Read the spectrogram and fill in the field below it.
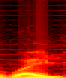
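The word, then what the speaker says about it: wild: आया हुआ है, लेकिन यहाँ पर यल का उच्चारण किया जा रहा है। देखिए वाइल्ड, चाइल्ड, माइल्ड, यानी कि सभी वर्ड में यल का उच्चारण हो रहा है।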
